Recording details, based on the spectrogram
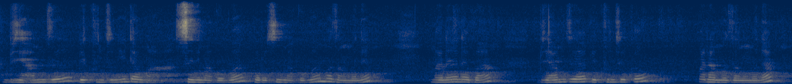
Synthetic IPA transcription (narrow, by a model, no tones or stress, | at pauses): biɦamzɯbikʰunzɯnidawasinimaɡɯbɯkʰɔɾɔsinimaɡɯbɯmɯzaŋmɯnɯ | manɯnɯba | biamzɯabikʰunzɯkʰɯ | maɾamɯzaŋmɯna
